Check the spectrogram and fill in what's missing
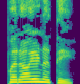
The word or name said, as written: ಪರಾಯಣತೆ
